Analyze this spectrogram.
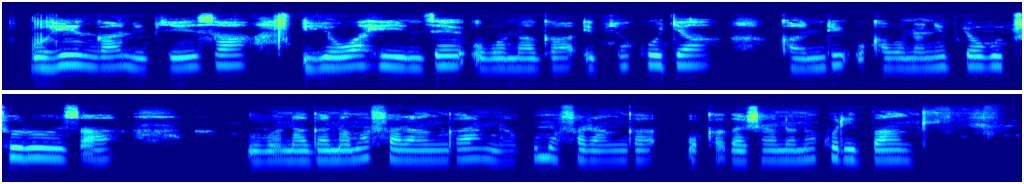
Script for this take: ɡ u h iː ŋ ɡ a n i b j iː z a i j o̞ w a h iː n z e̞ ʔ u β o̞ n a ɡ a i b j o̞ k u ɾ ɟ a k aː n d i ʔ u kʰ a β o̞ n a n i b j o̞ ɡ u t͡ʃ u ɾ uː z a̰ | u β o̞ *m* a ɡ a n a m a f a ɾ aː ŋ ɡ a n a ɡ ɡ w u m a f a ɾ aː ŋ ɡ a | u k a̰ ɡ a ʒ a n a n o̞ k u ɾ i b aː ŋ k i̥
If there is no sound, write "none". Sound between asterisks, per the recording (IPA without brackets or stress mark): n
